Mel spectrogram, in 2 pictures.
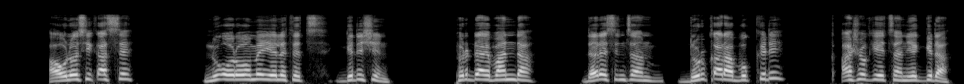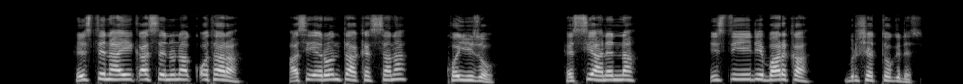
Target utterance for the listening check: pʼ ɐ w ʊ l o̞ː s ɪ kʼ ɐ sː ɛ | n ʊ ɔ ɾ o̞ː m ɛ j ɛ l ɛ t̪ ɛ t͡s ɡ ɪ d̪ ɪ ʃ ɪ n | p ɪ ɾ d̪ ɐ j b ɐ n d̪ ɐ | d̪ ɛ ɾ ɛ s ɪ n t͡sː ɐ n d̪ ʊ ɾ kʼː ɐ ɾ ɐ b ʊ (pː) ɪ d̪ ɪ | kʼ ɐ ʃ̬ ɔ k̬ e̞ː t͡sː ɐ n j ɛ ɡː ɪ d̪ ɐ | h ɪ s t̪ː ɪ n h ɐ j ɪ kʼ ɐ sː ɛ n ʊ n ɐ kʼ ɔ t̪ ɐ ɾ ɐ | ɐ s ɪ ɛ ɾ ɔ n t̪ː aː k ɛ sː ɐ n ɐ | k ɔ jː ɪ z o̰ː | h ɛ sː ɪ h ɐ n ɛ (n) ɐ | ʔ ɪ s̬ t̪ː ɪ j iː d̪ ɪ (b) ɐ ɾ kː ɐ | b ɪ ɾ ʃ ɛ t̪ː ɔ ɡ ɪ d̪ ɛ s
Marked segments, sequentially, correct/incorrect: incorrect: kː, incorrect: nː, correct

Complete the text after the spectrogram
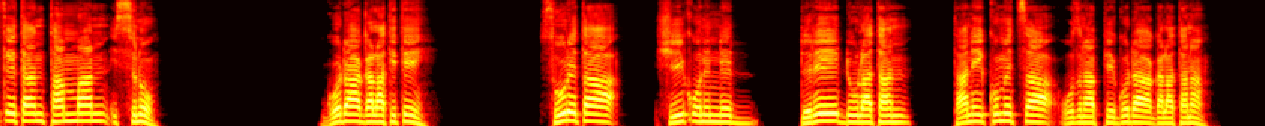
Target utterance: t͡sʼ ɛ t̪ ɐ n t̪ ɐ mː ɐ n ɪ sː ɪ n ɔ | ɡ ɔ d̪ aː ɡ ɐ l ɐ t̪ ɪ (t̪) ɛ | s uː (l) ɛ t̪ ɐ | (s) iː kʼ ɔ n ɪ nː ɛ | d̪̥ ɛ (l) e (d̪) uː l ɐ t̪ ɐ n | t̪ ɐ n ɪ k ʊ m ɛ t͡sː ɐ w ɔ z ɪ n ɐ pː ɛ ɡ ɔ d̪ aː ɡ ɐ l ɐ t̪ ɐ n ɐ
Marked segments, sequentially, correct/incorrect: correct, incorrect: ɾ, incorrect: ʃ, incorrect: ɾ, correct

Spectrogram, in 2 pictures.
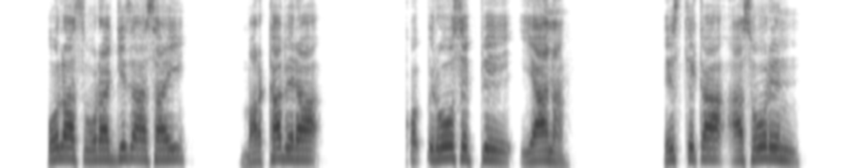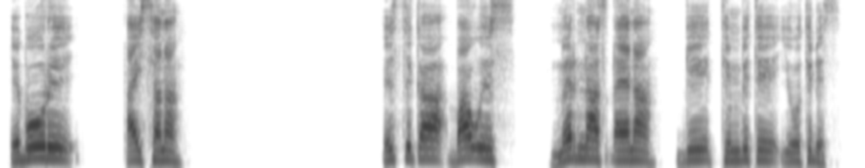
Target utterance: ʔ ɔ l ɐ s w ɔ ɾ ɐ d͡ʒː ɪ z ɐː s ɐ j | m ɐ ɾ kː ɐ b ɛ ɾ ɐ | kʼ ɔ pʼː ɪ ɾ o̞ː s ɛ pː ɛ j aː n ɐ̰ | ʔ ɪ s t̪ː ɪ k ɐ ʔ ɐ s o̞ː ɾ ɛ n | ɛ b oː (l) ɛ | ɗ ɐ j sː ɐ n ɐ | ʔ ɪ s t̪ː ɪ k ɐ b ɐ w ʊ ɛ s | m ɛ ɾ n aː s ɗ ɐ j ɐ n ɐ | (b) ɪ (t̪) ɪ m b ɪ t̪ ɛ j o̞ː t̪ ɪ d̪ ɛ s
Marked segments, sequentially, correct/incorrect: incorrect: ɾ, incorrect: ɡ, correct

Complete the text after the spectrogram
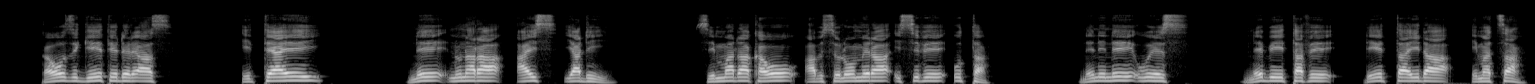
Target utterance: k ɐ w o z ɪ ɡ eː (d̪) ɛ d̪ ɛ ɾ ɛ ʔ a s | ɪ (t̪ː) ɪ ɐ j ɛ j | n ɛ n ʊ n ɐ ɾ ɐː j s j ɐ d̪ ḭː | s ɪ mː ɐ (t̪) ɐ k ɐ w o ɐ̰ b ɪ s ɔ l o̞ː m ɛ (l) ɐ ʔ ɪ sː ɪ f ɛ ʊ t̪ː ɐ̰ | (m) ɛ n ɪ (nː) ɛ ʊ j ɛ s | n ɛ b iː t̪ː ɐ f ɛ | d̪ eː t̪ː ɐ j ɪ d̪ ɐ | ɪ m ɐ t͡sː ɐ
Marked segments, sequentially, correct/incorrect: incorrect: t̪, correct, incorrect: d̪, incorrect: ɾ, incorrect: n, incorrect: n

